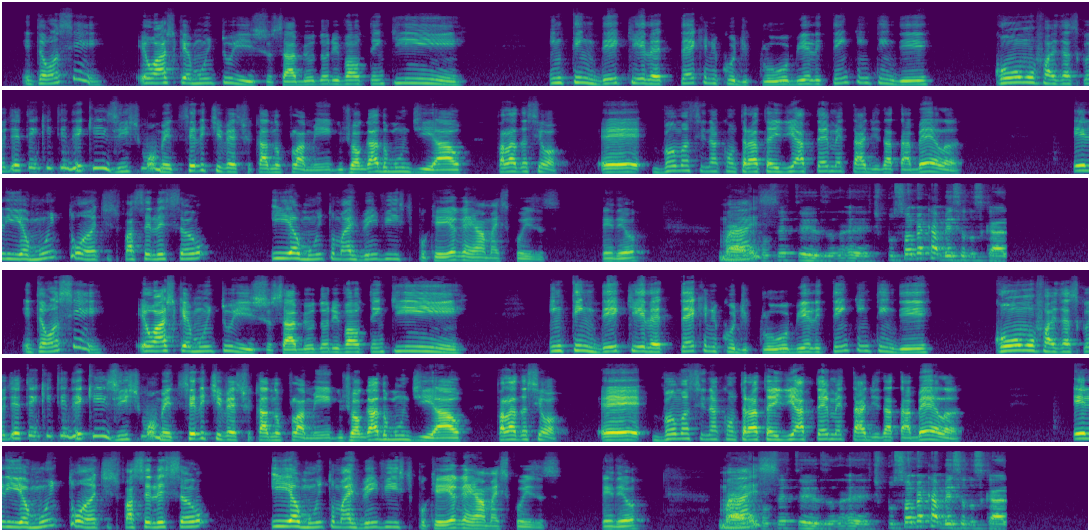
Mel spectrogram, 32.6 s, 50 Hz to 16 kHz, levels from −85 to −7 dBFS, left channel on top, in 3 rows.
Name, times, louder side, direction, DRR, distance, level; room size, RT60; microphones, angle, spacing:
voice 1, 0.2-1.0 1.4-4.6 5.5-9.3 9.9-15.5 15.8-16.5 16.8-20.5 21.6-23.8 24.4-27.3 27.7-28.2 28.9-29.3, right 4 dB, 75° right, 2.0 m, -23 dB
voice 2, 29.0-31.8, right 2 dB, 25° right, 3.7 m, -27 dB
head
